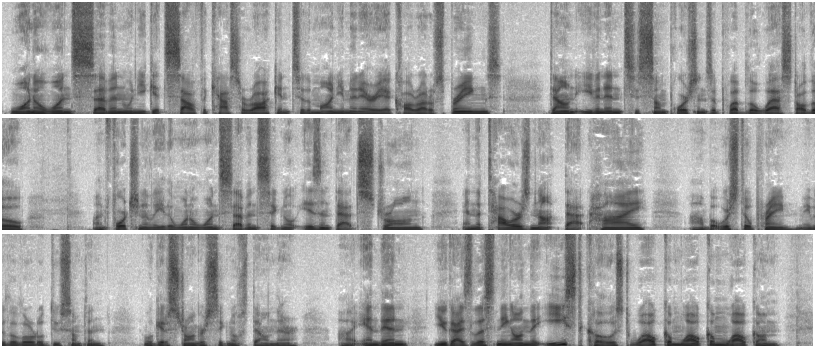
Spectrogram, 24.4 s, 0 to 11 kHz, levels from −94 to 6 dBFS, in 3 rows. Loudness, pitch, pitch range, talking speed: -15 LUFS, 105 Hz, 95-115 Hz, 165 wpm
